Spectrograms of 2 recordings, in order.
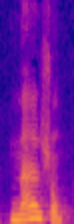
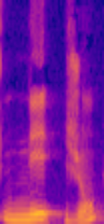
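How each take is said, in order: First: "nageons" with an open a first: na-zhon; na, not né. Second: "neigeons" with an è/é vowel first: né-zhon. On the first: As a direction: say "nageons" starting on na. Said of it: "pas né". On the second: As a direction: say "neigeons" starting on né, not na. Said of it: "c'est avec E I". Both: Shown as a demonstration.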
